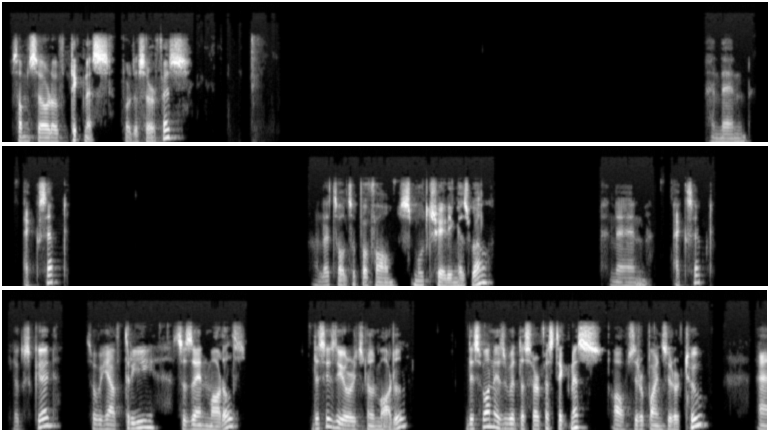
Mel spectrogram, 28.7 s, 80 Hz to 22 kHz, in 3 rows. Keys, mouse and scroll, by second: 1.0-2.9 drag, 5.6 click, 6.4 scroll up 1, 6.7-8.2 middle drag, 9.6 click, 11.7 click, 12.4 ctrl+z, 15.3 click, 15.6-16.1 scroll down 1, 16.1-17.0 scroll down 5, 17.0-17.5 scroll down 1, 17.5-19.0 drag, 19.0-20.0 middle drag, 19.0-19.5 scroll down 4, 20.3 click, 20.8 click, 22.7 click, 24.8 click, 28.5 click.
